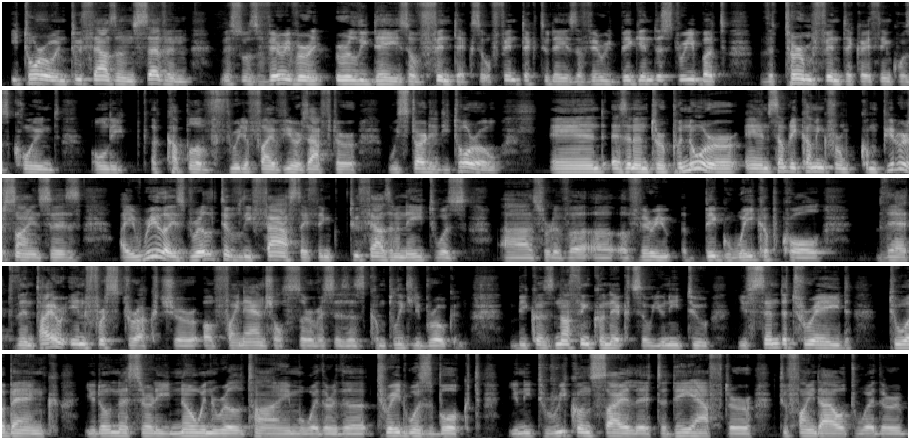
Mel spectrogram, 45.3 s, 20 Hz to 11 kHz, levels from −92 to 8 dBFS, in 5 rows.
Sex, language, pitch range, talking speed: male, English, 110-130 Hz, 150 wpm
